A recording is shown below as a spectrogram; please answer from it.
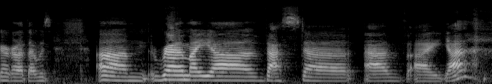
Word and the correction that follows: Ramaiya Vastavaiya: Vastavaiya? Yeah. Oh, Ramaiya Vastavaiya, yeah.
